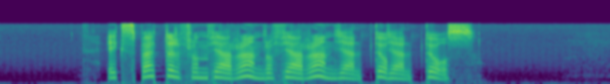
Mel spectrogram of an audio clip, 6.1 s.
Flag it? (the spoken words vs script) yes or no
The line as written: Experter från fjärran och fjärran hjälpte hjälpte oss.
no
